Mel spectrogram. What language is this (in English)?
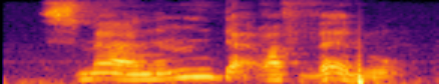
Kabyle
